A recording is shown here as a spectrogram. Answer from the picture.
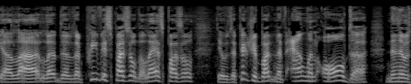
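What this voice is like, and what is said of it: New York accent. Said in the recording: “it's my New York accent”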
